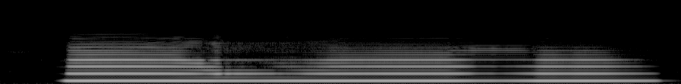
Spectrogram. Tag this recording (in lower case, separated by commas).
music, wind instrument, musical instrument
